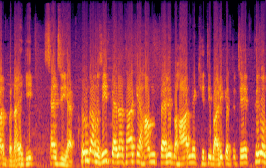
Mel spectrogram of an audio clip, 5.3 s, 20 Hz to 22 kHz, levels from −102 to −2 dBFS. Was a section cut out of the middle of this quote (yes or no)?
yes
